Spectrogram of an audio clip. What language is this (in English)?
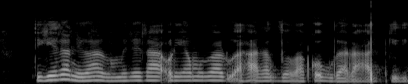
Kikuyu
